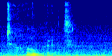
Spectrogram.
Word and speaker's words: Tobit: But I grabbed up Tobias, the Book of Tobias, but it's actually in more ways considered the Book of Tobit. That's his name. Toe and then bit.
